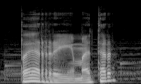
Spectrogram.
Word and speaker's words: периметр: Міри довжини – міліметр, кілометр, сантиметр, але периметр, барометр, термометр, бо це не міри довжини.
